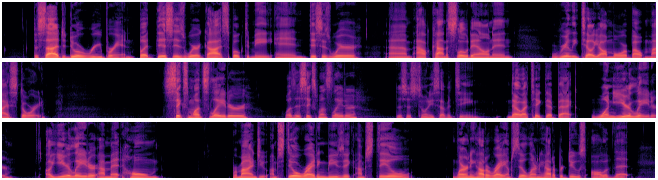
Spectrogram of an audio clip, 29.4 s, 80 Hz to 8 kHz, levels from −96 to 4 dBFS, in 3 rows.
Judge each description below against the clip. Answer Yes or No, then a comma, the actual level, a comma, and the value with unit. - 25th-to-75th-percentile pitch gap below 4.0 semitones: Yes, average, 3.6 semitones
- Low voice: Yes, low, 115 Hz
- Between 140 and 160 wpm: Yes, average, 155 wpm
